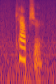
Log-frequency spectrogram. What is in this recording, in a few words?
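"capture", American English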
